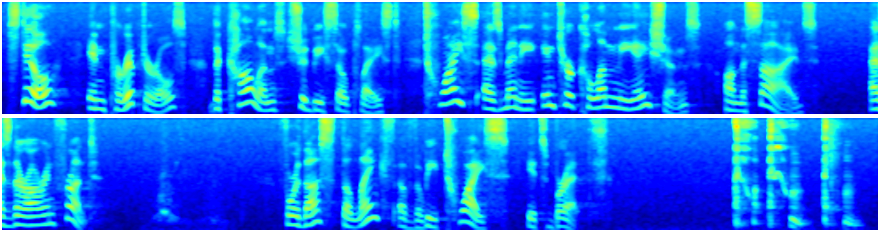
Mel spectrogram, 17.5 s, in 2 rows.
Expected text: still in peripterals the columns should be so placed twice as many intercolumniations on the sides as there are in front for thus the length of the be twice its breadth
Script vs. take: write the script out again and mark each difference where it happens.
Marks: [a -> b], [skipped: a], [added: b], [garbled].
still in peripterals the columns should be so placed twice as many intercolumniations on the sides as there are in front for thus the length of the be twice its breadth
